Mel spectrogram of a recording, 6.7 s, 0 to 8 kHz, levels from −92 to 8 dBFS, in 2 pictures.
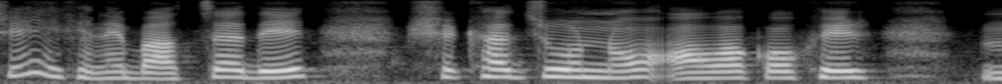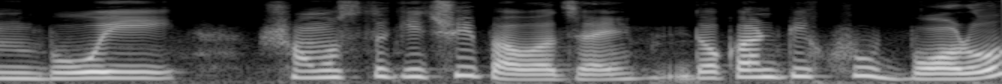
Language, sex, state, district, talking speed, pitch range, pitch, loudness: Bengali, female, West Bengal, Purulia, 150 wpm, 215-265 Hz, 240 Hz, -16 LUFS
